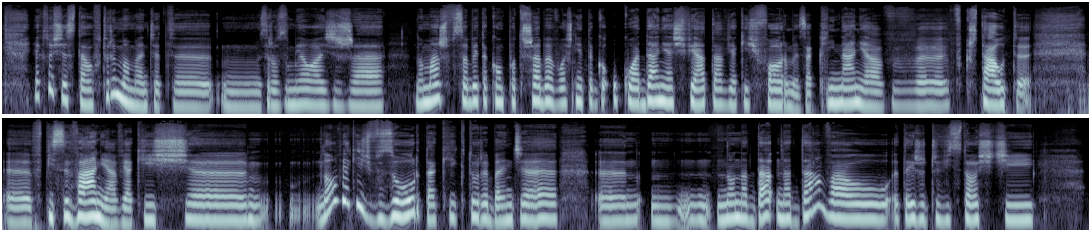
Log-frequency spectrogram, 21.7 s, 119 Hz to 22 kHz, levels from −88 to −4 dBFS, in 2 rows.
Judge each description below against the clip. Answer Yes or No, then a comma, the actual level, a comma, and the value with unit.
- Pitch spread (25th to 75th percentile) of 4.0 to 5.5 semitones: No, average, 3.0 semitones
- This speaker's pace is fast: No, average, 115 wpm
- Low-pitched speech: No, high, 200 Hz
